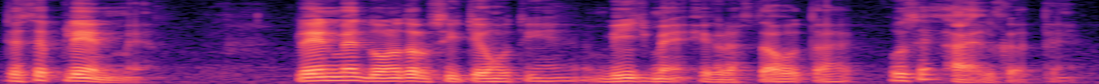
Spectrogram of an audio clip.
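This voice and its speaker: A man gives a video lesson on English pronunciation. His voice has a gravelly edge and swings widely in pitch. He talks slowly and with care, spelling words out letter by letter. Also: lively intonation.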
